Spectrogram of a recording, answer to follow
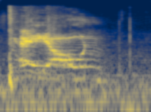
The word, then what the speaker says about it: Pion: Barrel blast developer Pion Pion se he pronounces it Pon I'm all the way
